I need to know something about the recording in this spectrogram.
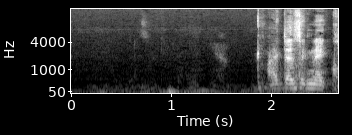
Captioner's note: contestants whispering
